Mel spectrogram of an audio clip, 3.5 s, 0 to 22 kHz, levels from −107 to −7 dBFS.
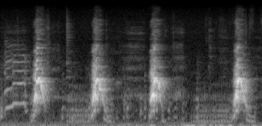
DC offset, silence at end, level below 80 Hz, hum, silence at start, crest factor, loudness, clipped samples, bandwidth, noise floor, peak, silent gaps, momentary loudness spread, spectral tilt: under 0.1%; 0.15 s; -58 dBFS; none; 0.1 s; 22 dB; -26 LUFS; under 0.1%; 12.5 kHz; -55 dBFS; -6 dBFS; none; 9 LU; -2 dB/octave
